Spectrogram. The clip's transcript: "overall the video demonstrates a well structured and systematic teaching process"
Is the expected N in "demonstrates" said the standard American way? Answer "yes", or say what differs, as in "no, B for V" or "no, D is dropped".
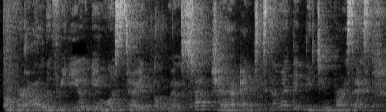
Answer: no, N is dropped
